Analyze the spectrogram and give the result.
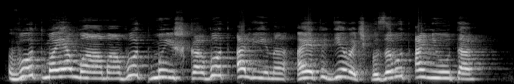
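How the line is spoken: Cheerful shout. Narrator (Russian): Весело кричала она

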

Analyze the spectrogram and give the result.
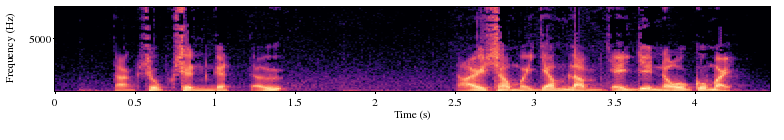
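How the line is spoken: Angry shout. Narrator (Vietnamese): Cậu hai quát lên

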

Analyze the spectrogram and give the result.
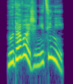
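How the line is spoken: Impatient exclamation. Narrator (Russian): нетерпеливо воскликнула Скарлетт

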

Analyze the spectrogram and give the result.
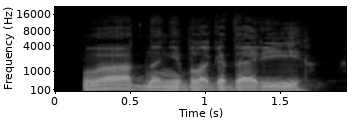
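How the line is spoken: Smirking grunt. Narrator (Russian): хмыкнул я

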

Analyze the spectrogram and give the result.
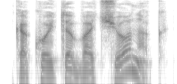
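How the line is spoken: Uncertain question. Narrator (Russian): неуверенно спросила Яна

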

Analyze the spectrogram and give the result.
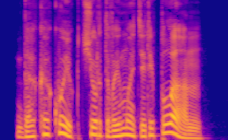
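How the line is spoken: Exclamation. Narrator (Russian): Воскликнула Юля

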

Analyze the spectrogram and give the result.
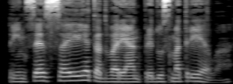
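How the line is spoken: Upset sigh. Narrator (Russian): расстроенно вздохнул Спайк

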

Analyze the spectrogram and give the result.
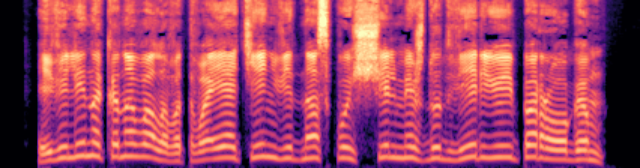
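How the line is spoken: Booming loud. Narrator (Russian): Так же громко прогремел я

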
